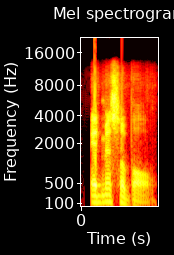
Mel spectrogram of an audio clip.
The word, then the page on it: admissible: American English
